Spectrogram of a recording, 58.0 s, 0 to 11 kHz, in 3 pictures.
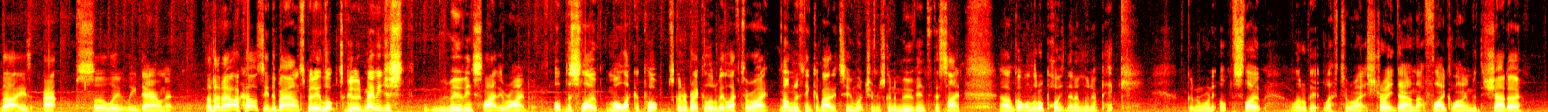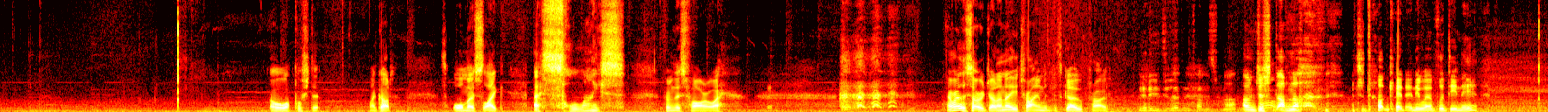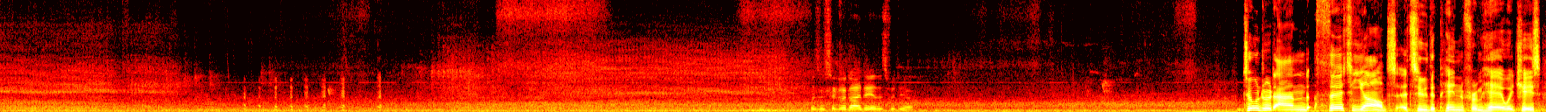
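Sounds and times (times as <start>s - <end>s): faint background hiss: 0.0s - 58.0s.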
